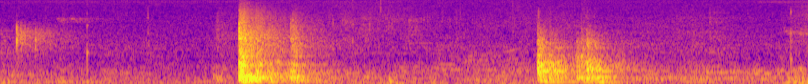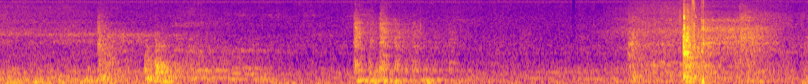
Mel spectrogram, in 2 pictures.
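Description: Pool shot on an English pool table: a sharp clack of the cue and balls about a second in and another knock a second and a half later, then a few fainter knocks and thuds.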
